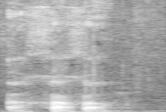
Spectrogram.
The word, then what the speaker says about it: Ọkhọkhọ: receive the bronze cockerel, which actually is rightly pronounced Ọkhọkhọ.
